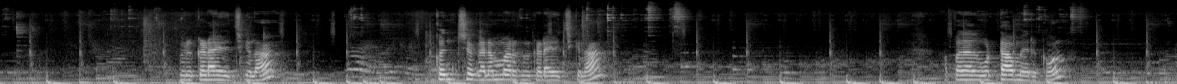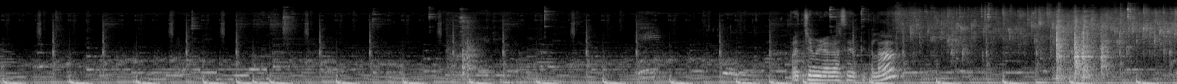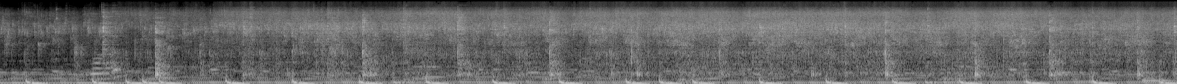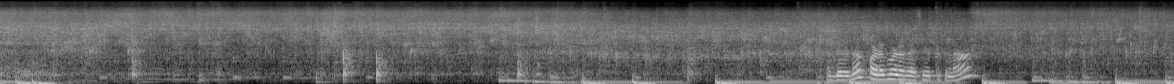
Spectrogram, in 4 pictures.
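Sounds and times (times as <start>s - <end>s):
chillies sizzling in oil: 20.7s - 47.0s.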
